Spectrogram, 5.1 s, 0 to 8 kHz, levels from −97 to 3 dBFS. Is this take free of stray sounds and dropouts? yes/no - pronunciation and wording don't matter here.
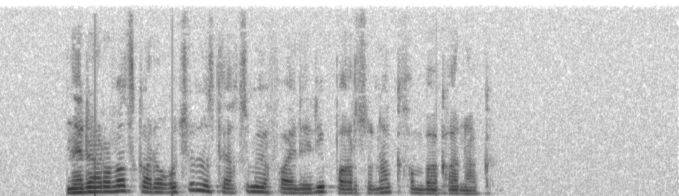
yes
